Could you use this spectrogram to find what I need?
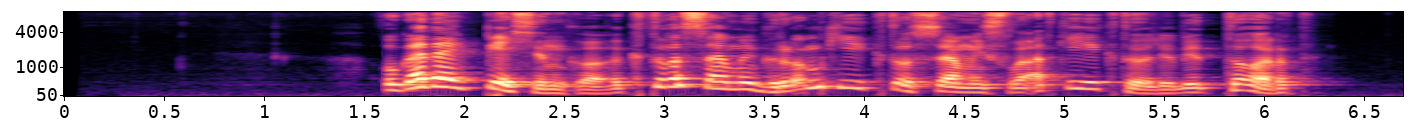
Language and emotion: Russian, positive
